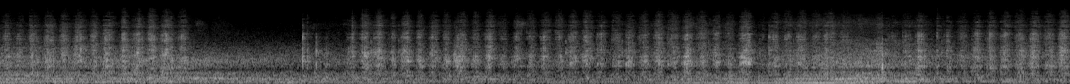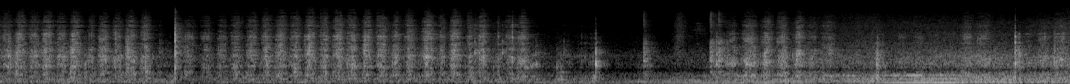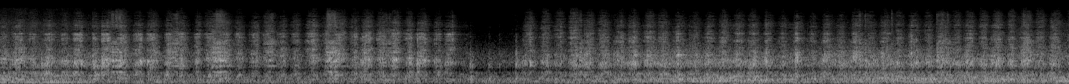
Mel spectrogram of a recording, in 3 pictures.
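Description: A metal hand tool scraping rapidly back and forth along the rim of an aluminium pressure cooker, a continuous rasping that breaks off briefly about 2, 16 and 26 seconds in.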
